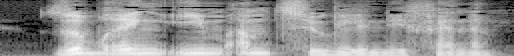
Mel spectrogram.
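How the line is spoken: Laughing. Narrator (German): setzte Hauke lachend hinzu

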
